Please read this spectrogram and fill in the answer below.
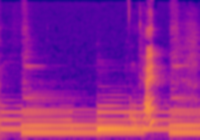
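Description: Capoed Crafter acoustic guitar, the thumb plucking single bass notes that alternate between the sixth and fourth strings of a G-shape chord, three sustained notes ringing into each other about three-quarters of a second apart.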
